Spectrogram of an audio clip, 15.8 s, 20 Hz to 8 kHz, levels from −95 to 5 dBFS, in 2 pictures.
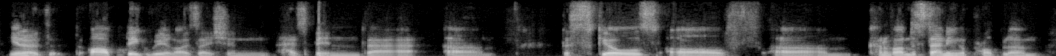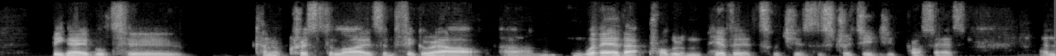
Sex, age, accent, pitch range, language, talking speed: male, 30-49, British, 95-110 Hz, English, 145 wpm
